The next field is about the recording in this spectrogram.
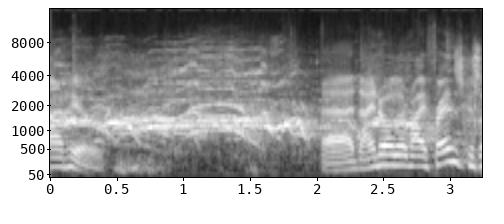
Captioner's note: cheering and applause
